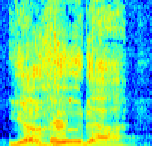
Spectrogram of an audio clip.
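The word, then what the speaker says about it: Yehuda: uh they have uh Yuda is also the pronunciation of the name Judah uh so most of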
